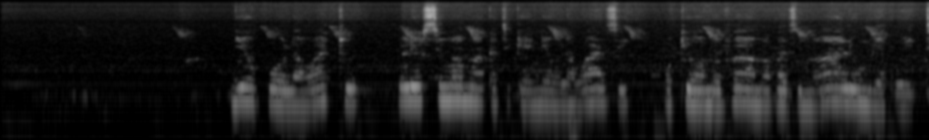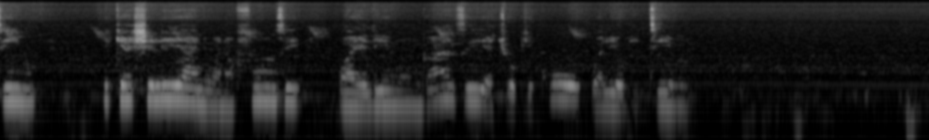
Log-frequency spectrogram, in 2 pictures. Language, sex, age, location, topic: Swahili, female, 25-35, Dar es Salaam, education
